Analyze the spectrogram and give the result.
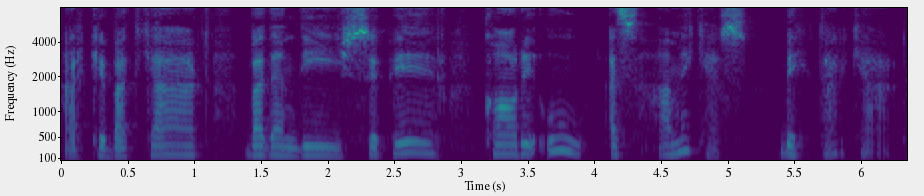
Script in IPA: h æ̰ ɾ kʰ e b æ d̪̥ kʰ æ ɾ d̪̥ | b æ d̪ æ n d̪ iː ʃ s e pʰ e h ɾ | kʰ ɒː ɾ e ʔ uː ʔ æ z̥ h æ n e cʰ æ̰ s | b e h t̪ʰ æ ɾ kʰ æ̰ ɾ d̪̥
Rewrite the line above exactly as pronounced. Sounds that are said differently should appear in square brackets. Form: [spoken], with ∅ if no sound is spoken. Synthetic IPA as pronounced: h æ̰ ɾ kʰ e b æ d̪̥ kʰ æ ɾ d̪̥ | b æ d̪ æ n d̪ iː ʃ s e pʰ e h ɾ | kʰ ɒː ɾ e ʔ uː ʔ æ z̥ h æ [m] e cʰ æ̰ s | b e h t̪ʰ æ ɾ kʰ æ̰ ɾ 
